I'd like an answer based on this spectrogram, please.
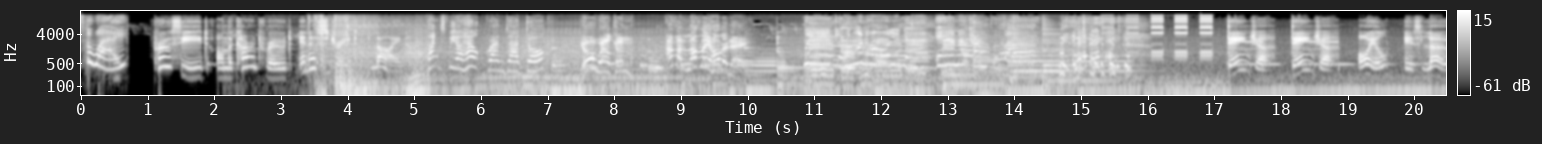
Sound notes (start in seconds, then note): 14.6 laughter; 16.0 beeping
